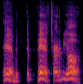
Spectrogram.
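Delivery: mock flirty coworker. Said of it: "the guy says".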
